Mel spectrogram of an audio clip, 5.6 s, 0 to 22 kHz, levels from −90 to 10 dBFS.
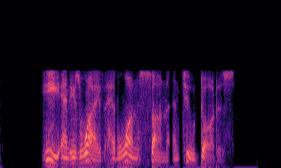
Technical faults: RealAudio 14.4 codec

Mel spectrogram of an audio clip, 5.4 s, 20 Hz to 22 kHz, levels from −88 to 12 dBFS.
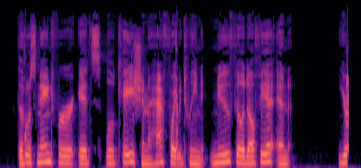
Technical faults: damaged data in a compressed stream

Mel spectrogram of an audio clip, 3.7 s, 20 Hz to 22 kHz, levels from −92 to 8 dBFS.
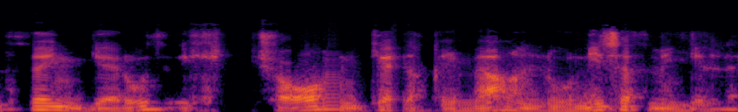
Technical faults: call audio freeze; skip ahead; call bitrate drop; burst of packet loss

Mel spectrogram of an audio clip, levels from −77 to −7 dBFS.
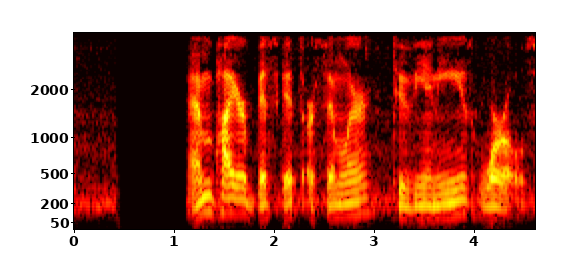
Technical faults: long network dropout

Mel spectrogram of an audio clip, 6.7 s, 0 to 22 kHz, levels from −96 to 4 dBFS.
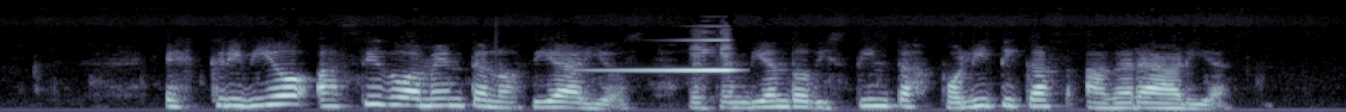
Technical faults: loudspeaker feedback squeal

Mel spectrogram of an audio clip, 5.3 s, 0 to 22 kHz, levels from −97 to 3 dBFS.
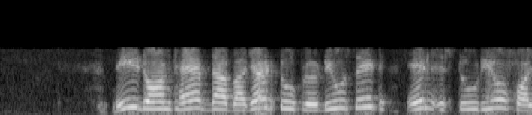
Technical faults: GSM full-rate codec; lost GSM frames

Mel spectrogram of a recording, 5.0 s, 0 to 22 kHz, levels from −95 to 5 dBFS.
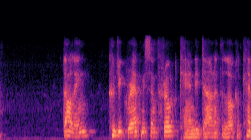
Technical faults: AMR wideband (HD Voice) codec

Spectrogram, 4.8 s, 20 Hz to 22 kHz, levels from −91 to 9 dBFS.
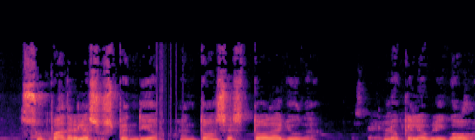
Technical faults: loose connector crackle

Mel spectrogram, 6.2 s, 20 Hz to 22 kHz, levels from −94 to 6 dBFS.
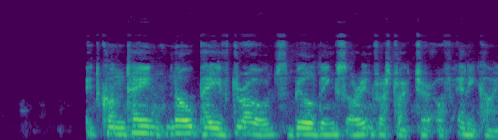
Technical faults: channel delay (comb filtering)

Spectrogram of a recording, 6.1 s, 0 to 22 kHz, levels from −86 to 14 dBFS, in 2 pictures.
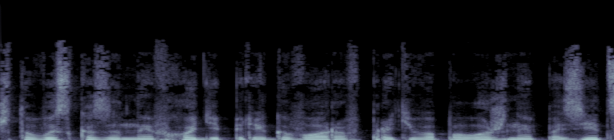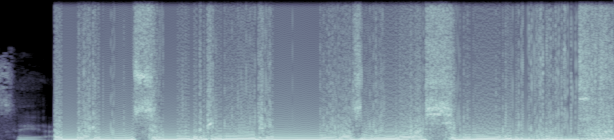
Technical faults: signed and unsigned mixed up

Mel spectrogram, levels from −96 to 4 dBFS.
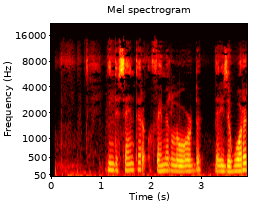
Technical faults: none

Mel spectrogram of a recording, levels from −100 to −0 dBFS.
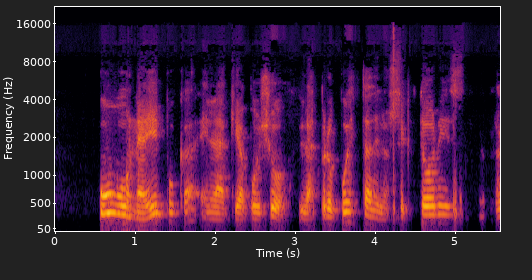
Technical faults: short concealed packet loss; lost packet rebuilt from error correction

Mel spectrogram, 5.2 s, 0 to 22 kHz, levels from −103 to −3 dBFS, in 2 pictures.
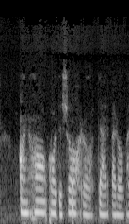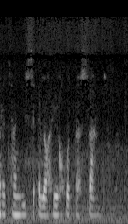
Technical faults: lost LE Audio frames

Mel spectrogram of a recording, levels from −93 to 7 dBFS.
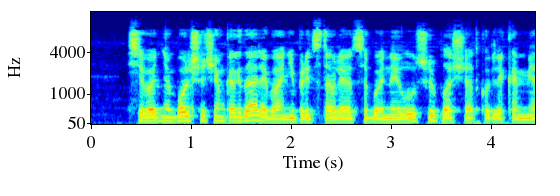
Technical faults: none

